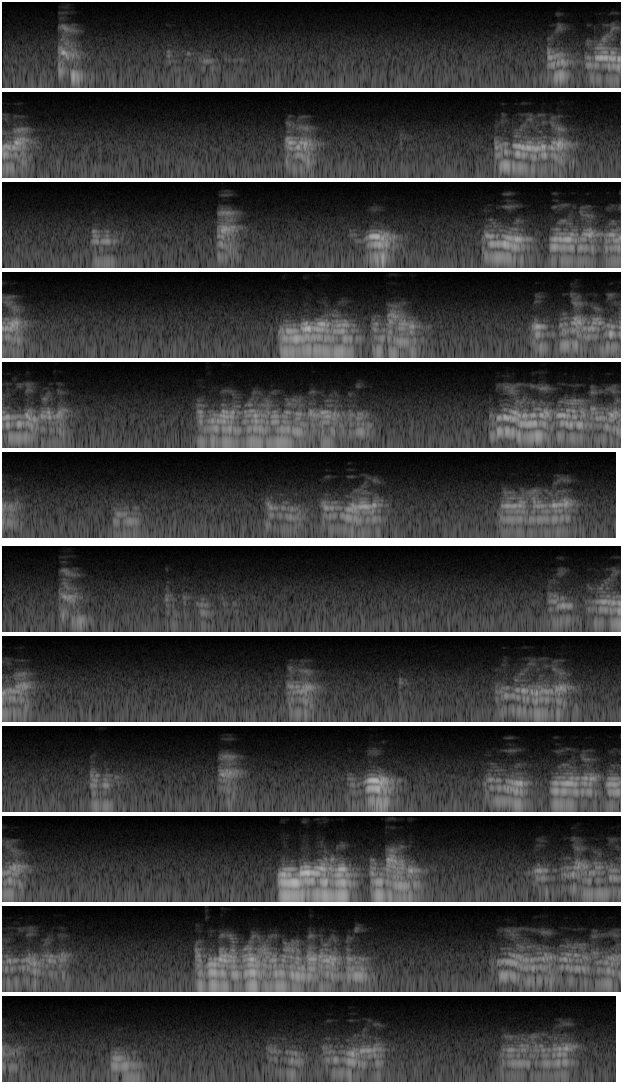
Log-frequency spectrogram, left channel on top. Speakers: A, on the left; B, on the right.
A: <unintelligible>
B: ꯋꯥꯔꯜ ꯀꯞ <unintelligible> <unintelligible>
A: ꯍꯧꯖꯤꯛ ꯕꯣꯜ ꯂꯩꯅꯦꯀꯣ ꯇꯥꯕ꯭ꯔꯣ
B: ꯇꯥꯢ ꯇꯥꯢ
A: ꯍꯧꯖꯤꯛ ꯕꯣꯜ ꯂꯩꯕ ꯅꯠꯇ꯭ꯔꯣ
B: ꯂꯩꯌꯦ ꯂꯩꯌꯦ
A: ꯍꯥꯥ
B: ꯂꯩꯌꯦ
A: ꯅꯪ ꯌꯦꯡ ꯌꯦꯡꯉꯣꯏꯗ꯭ꯔꯣ ꯌꯦꯡꯗꯣꯏꯔꯣ
B: ꯌꯦꯡꯗꯣꯏꯅꯧ ꯍꯣꯔꯦꯟ ꯄꯨꯡ ꯇꯔꯥꯗꯤ
A: ꯑꯣ ꯑꯦ ꯄꯨꯡ ꯀꯌꯥꯗꯅꯣ ꯍꯧꯖꯤꯛ ꯍꯧꯖꯤꯛ ꯍꯧꯖꯤꯛ ꯂꯩꯇ꯭ꯔꯣ ꯍꯥꯏꯁꯦ
B: ꯍꯧꯖꯤꯛ ꯂꯩꯔꯝꯃꯣꯏ ꯍꯣꯔꯦꯟ ꯅꯣꯡꯉꯥꯜꯂꯝꯗꯥꯏꯗ ꯑꯣꯏꯔꯝꯒꯅꯤ
A: ꯍꯧꯖꯤꯛ ꯂꯩꯔꯝꯒꯅꯤꯍꯦ ꯄꯨꯡ ꯑꯃ ꯃꯈꯥꯏꯗ ꯂꯩꯔꯝꯒꯅꯤ
B: ꯎꯝ
A: ꯑꯩꯗꯤ ꯑꯩꯗꯤ ꯌꯦꯡꯉꯣꯏꯗ ꯅꯣꯡꯒ ꯃꯪꯕꯅꯦ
